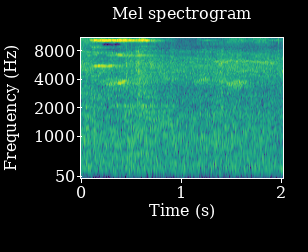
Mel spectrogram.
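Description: Steady outdoor background noise, fairly even in level, with a few faint, thin high-pitched tones in the first half.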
